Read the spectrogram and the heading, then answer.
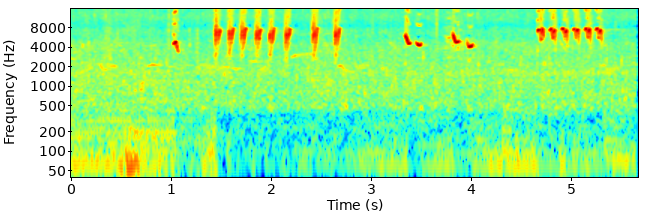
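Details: Kolibri ninja song meant to excite other birds: groups of five or six piercing high chips alternate with paired thin downslurred whistles, with some low rumble near the start.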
